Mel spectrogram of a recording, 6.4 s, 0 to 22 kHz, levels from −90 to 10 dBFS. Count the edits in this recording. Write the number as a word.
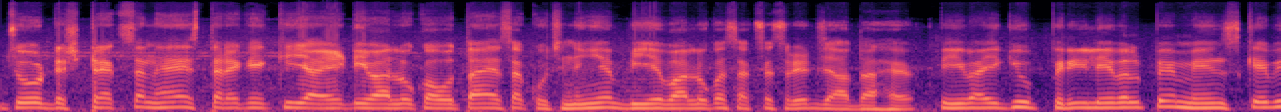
one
